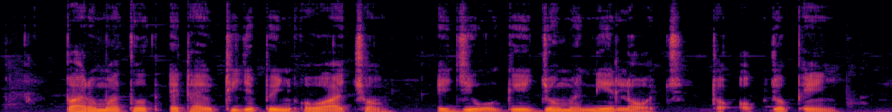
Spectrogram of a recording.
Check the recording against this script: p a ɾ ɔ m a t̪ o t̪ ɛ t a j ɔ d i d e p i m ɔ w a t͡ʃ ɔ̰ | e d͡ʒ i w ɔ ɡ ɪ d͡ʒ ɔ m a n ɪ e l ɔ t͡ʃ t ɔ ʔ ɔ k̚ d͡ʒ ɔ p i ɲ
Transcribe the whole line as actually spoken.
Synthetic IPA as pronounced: p a ɾ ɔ m a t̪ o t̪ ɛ t a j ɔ t i d͡ʒ e p i ɲ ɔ w a t͡ʃ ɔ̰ | e d͡ʒ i w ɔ ɡ ɪ d͡ʒ ɔ m a n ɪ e l ɔ t͡ʃ t ɔ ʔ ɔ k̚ d͡ʒ ɔ p i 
